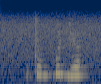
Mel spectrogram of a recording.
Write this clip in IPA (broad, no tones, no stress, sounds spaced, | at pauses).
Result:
t ʊ ɡ ɓ ə ɡʲ ɐ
